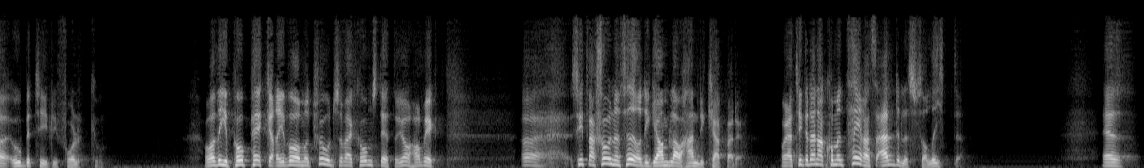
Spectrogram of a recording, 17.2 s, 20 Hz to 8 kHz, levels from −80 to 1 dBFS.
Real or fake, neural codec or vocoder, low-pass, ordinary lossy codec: fake; codec, 16 kHz, about 1 kbps, DyCAST, with the encoder's durations; 7.2 kHz; MP3, 48 kbps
